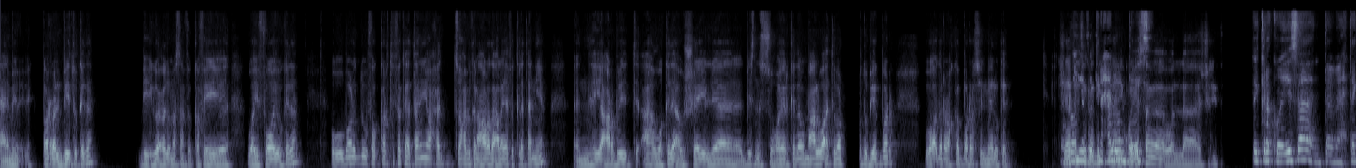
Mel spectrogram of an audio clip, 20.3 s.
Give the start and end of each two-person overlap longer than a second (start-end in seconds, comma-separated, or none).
15.9-17.3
